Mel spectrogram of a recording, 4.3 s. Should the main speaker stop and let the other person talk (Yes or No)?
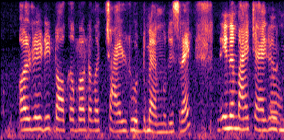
No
